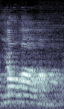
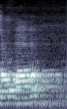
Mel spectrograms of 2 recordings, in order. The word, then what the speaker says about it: Obama: name Barack Obama although people would mispronounce it and they would call me Alabama or they would call me y mama and I would say no no it's Obama and my father was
